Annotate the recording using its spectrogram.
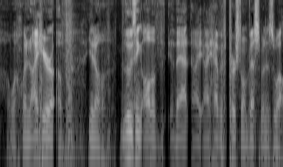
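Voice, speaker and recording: This man's fairly low pitch and fairly even intonation come at a moderate pace. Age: 60s. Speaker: ministry consultant and former interim pastor. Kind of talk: congregational Q&A meeting. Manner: halting, many fillers.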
